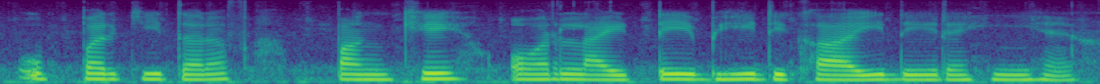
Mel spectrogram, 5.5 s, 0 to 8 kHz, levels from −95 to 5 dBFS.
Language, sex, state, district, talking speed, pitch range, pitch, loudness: Hindi, female, Uttar Pradesh, Lucknow, 120 wpm, 170-185 Hz, 180 Hz, -15 LUFS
